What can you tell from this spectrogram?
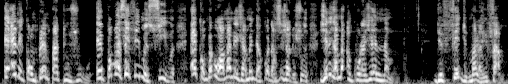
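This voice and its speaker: Husky, fast-talking Cameroonian man lecturing. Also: sits high, sing-song. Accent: Cameroonian French. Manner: preachy, emphatic, scolding, bursts into shouting. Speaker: online commentator. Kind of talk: lecturing monologue to viewers.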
